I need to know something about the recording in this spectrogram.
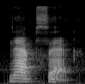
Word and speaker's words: knapsack: Англійські слова, де буква K не вимовляється. Відео номер 3. 11 слово – лицар. A knight. 12 слово – здібність. Neck. 13 слово – рюкзак. Knapsack.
